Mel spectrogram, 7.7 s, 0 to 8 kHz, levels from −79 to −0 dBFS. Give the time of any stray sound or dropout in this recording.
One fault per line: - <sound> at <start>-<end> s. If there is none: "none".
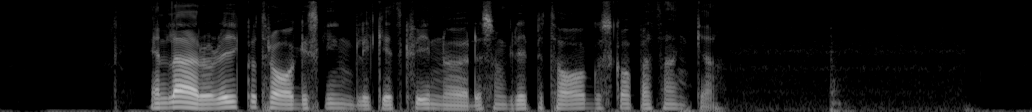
- thud at 6.2-7.2 s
